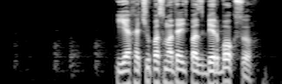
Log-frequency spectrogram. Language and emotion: Russian, angry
